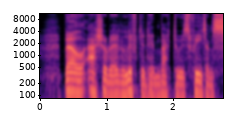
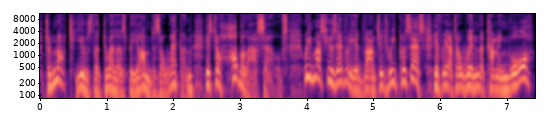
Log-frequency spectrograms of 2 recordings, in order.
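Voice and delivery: higher, louder impassioned argument; defiant postulant; 8 semitones higher, 6 dB louder, faster than usual. A narrator's reading. Postulant argues with his captain, urgent and defiant. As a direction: press the case hard, gaining pace and pitch.

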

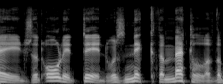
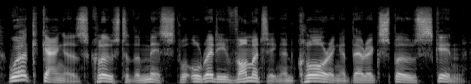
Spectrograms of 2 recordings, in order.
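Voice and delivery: ordinary delivery

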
